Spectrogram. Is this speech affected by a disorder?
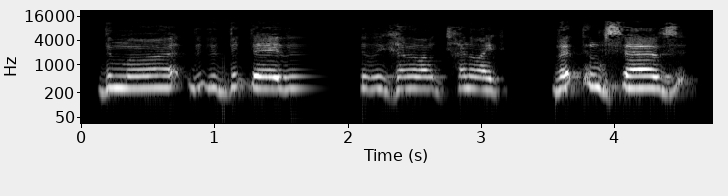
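Yes: Down syndrome; developmental disability from birth, differences in fine and gross motor skills and living independently; age 23.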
